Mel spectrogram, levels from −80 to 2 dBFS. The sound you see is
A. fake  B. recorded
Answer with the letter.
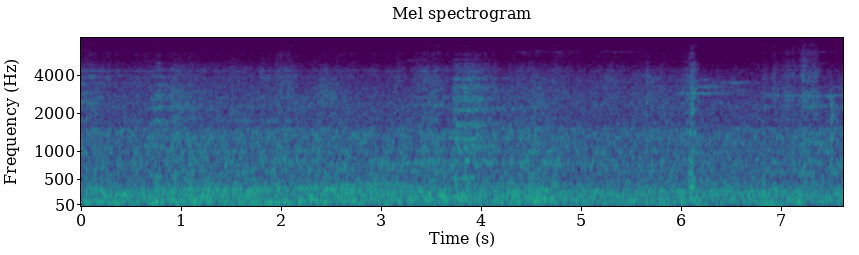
B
